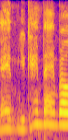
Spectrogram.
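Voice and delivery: put-on enthusiastic, friendly tone. Acting out the stranger's greeting from another speaker's story: imitating an enthusiastic greeting. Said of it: "he said it with such enthusiasm".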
